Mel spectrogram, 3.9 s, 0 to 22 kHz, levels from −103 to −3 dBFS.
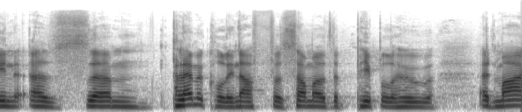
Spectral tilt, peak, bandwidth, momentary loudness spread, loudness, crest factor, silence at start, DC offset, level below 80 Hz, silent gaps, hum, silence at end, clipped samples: -6.5 dB/octave; -4 dBFS; 14 kHz; 8 LU; -25 LUFS; 22 dB; 0 s; under 0.1%; -72 dBFS; none; none; 0 s; under 0.1%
